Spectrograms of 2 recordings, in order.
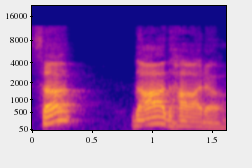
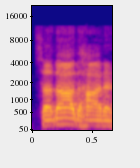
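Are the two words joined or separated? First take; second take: separated; joined. First: The two words are said separately. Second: The two words are run together. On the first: The speaker calls it right. "दो पृथक शब्दों को मिलाकर एक बनाकर न बोले" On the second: The speaker calls it wrong. "सदाधार नहीं होगा ये"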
